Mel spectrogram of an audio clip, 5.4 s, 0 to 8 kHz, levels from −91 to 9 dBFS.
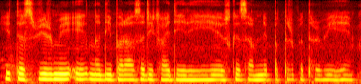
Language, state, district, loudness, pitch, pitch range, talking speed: Hindi, Arunachal Pradesh, Lower Dibang Valley, -16 LUFS, 175 Hz, 170-180 Hz, 190 wpm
